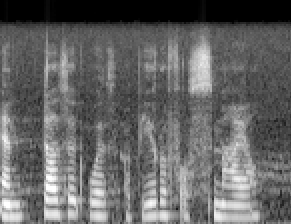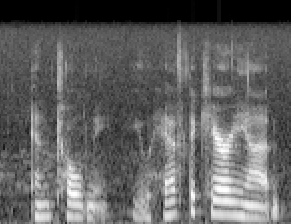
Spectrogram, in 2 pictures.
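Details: Adult woman speaking; typical speech.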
